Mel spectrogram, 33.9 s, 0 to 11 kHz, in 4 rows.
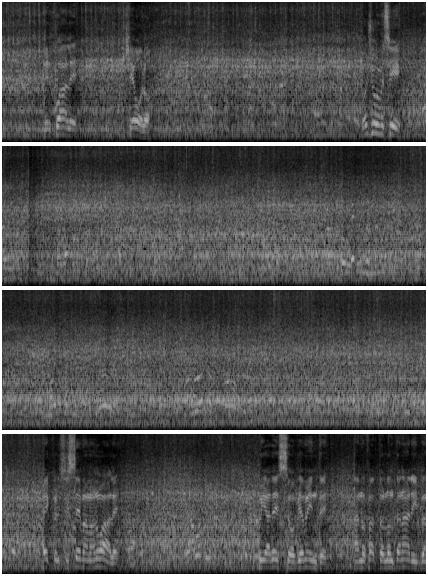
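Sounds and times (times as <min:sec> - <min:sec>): motor running steadily: 0:00.0 - 0:33.9.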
